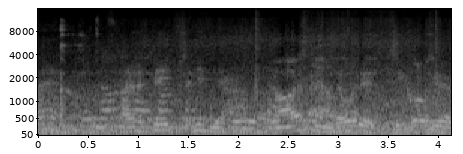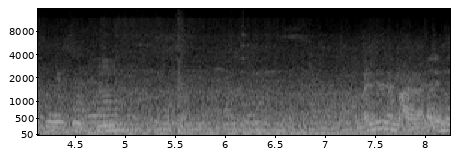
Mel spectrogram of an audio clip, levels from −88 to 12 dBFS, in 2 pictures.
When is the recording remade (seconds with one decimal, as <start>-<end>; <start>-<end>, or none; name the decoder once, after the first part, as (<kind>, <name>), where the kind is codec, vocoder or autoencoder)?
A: 0.0-1.7 (vocoder, BigVGAN v2); 2.6-8.3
